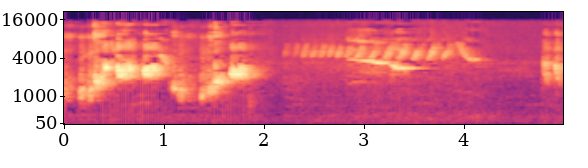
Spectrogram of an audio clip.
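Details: Singing white-rumped shama, 'ngeplong' style, exposed to morning dew and seeking a rival; loud slurred whistles, then a quick descending trill of thin notes, then a new phrase starting.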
